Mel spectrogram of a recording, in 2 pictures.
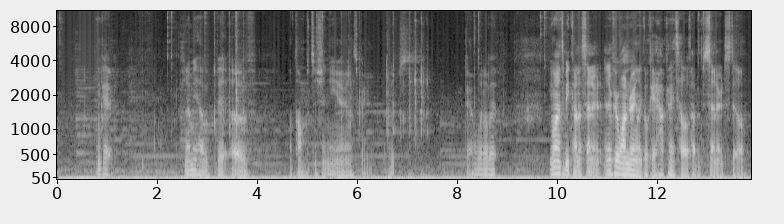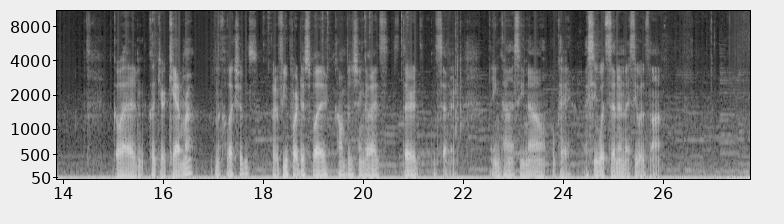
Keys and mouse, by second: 2.1 click, 2.8 shift+click, 3.2 g, 5.6 g, 7.0 g, 9.6 click, 18.0 click, 19.1 click, 20.0 click, 20.7 click.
